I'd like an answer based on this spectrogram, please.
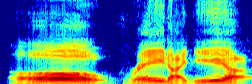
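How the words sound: It is said in a sarcastic, mocking tone. The idea is bad but feelings are spared. "we use something called sarcasm"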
